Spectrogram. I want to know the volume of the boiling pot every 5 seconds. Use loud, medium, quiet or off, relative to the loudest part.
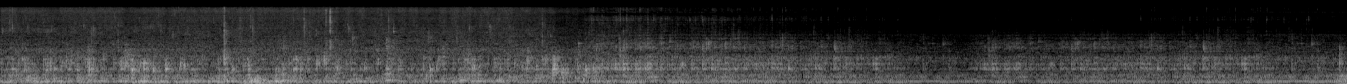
loud, loud, medium.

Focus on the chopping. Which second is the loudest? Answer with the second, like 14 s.
3 s.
